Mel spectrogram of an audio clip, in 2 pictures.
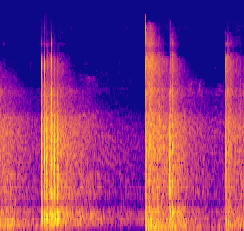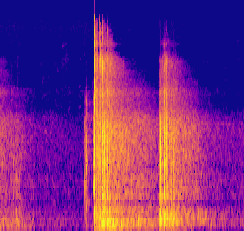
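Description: Aerial firework shells bursting: six sharp booms a second or two apart, each followed by a rumbling echo that fades away.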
